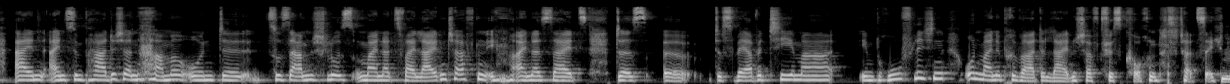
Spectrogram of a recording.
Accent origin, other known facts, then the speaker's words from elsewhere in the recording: Black Forest, Baden-Württemberg, Germany; accent: Black Forest dialect; Ich komme aus dem schönen Schwarzwald. Äh, man hört es wahrscheinlich ja. auch an meinem Dialekt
